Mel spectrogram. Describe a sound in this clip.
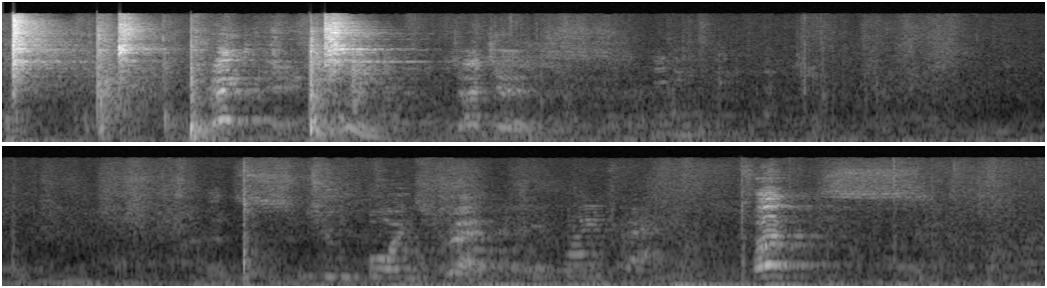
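Fencers shout loudly during the bout.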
